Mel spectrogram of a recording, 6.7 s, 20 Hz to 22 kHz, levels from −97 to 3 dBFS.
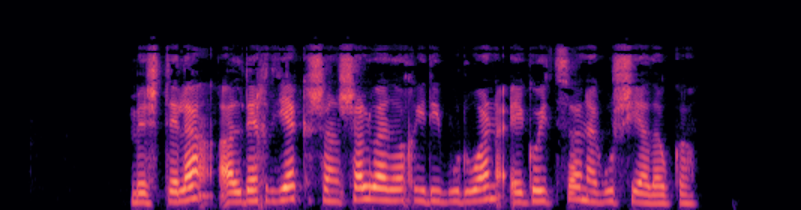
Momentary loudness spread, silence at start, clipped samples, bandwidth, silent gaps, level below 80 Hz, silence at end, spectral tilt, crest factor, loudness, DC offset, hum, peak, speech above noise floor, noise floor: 11 LU; 1.1 s; under 0.1%; 9.4 kHz; none; -74 dBFS; 0.9 s; -3.5 dB/octave; 22 dB; -25 LUFS; under 0.1%; none; -4 dBFS; over 65 dB; under -90 dBFS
